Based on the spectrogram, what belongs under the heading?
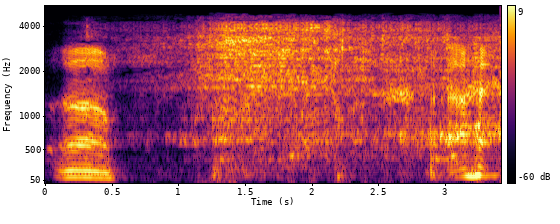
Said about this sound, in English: I had to do that one. That's toilet flushing.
